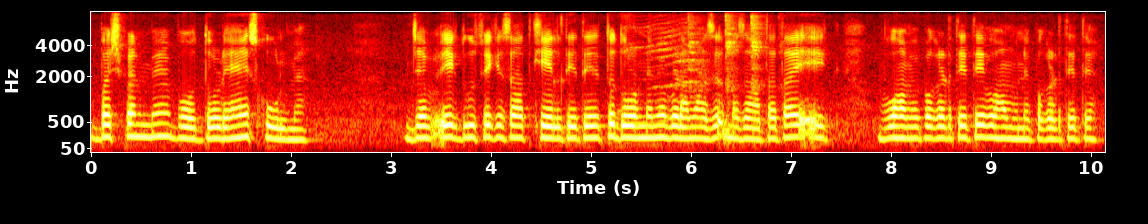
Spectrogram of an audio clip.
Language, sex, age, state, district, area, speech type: Urdu, female, 45-60, Uttar Pradesh, Muzaffarnagar, urban, spontaneous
